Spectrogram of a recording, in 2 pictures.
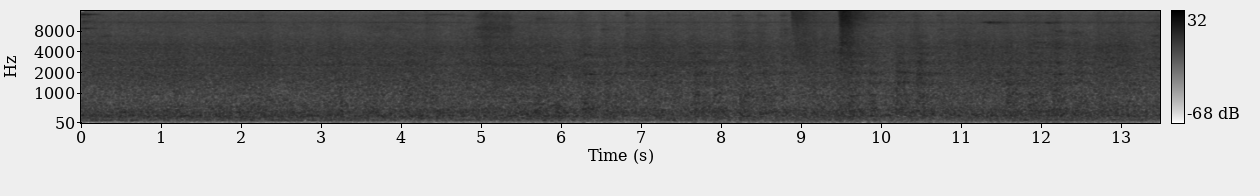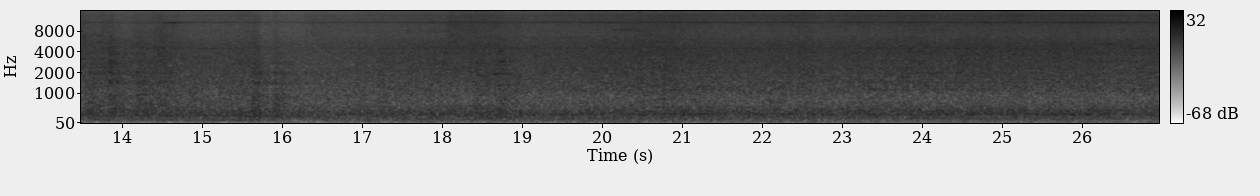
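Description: Train wheels rattle and clatter over the rails.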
